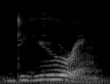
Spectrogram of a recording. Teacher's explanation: Now, I've labelled it Chewy because the nice clean sound of the D becomes more of a J sound. So it's kind of like you're chewing on something. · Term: Chewy D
